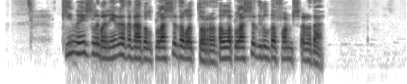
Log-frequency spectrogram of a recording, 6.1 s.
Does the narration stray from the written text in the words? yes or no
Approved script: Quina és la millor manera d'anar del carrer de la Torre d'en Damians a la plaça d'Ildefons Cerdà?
yes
